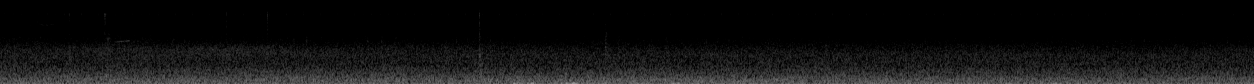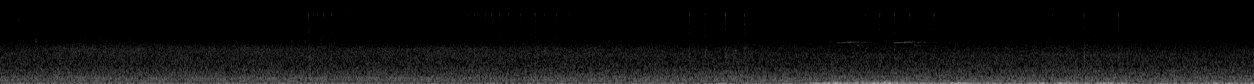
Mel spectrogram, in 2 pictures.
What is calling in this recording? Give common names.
unidentified bird, Tufted Titmouse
